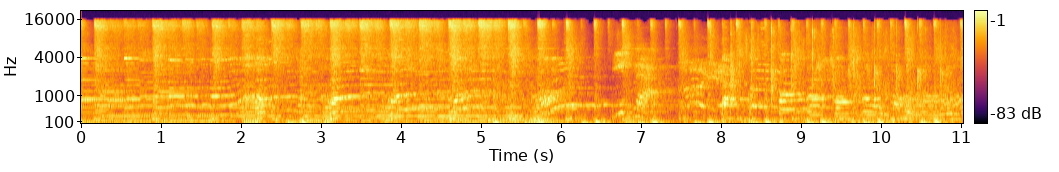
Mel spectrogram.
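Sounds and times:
lap steel guitar notes: 0:00.0 - 0:07.1
steady drum beat: 0:00.0 - 0:11.0.

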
